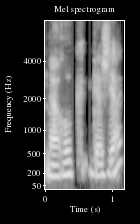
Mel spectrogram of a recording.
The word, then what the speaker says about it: La Roque-Gageac: your help on pronunciation, it's La Roque-Gageac, did I say that right? Annie Sargent: La Roque-Gageac, you're close.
